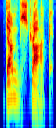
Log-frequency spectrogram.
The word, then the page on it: dumbstruck: American English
